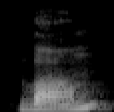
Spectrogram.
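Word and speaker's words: bomb: टॉम बॉम कॉम आया समझ?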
